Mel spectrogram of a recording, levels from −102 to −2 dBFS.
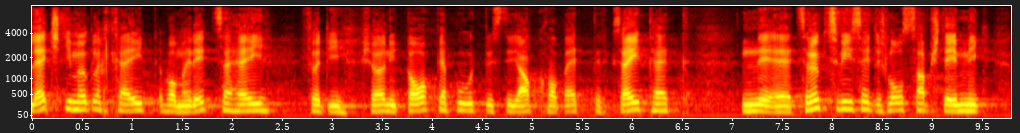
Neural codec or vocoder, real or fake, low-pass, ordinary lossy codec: codec, 16 kHz, 16 kbps, FunCodec, trained on Chinese and English, 50 frames a second; fake; none; none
